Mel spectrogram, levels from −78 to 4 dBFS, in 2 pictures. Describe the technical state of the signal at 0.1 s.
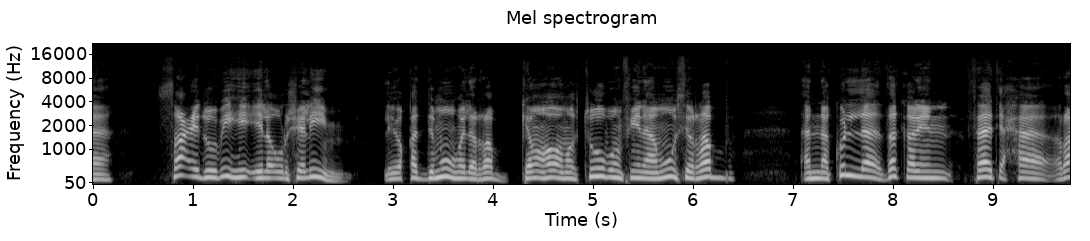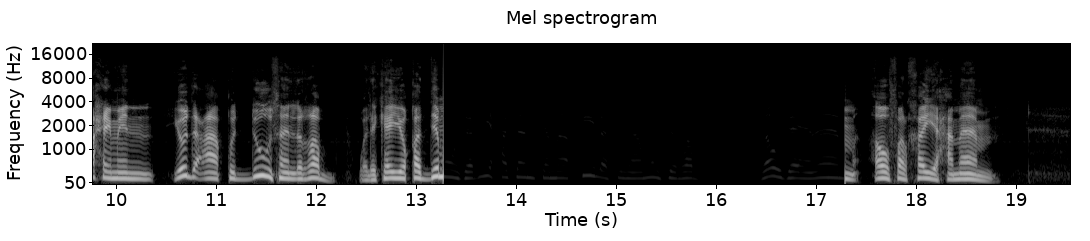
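At 0.1 s the speech signal is intact, with no technical fault present at that moment.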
